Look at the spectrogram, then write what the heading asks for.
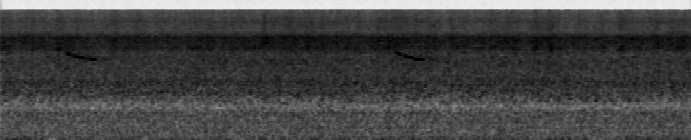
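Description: Steady outdoor background hiss, with a bird giving a short, high, falling call twice, about three seconds apart.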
